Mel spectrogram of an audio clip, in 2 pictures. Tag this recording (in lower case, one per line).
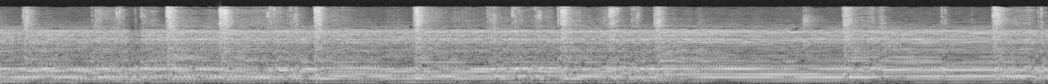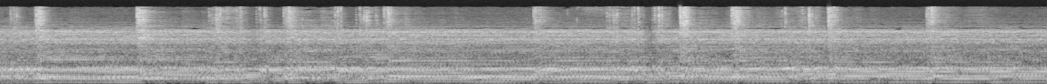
music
